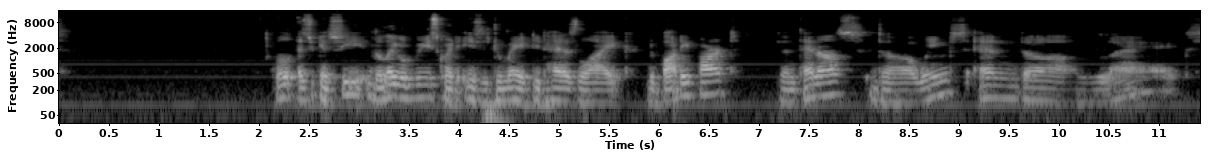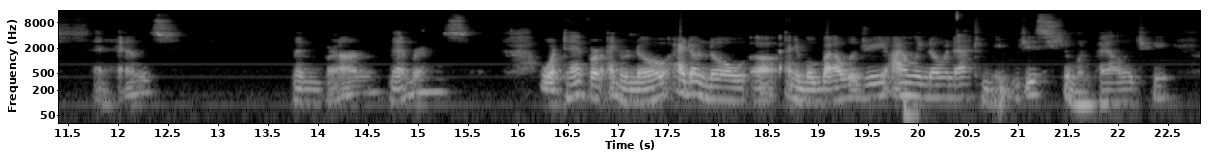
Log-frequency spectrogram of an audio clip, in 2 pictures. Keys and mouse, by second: 5.5 e, 6.5 s, 7.9 e, 17.6 s, 20.1 e.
